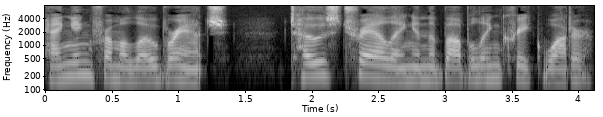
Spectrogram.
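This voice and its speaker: This is an unremarkable speaking voice from a woman with a fairly low pitch. She talks at a moderate pace. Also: dry, close sound with no echo, quiet background. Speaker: audiobook narrator. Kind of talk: dramatic audiobook narration of a first-person story. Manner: grave, measured and tense, hushed with suspense.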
